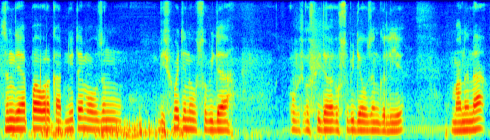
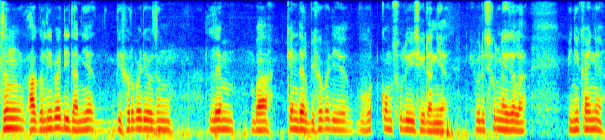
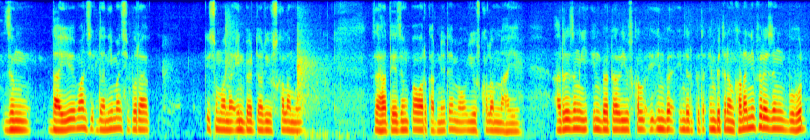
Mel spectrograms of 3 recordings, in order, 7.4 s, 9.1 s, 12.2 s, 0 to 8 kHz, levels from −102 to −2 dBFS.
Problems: constant background noise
